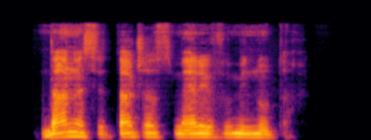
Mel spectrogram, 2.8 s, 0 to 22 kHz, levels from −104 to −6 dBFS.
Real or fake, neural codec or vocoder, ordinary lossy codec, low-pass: real; none; MP3, 96 kbps; 10.8 kHz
